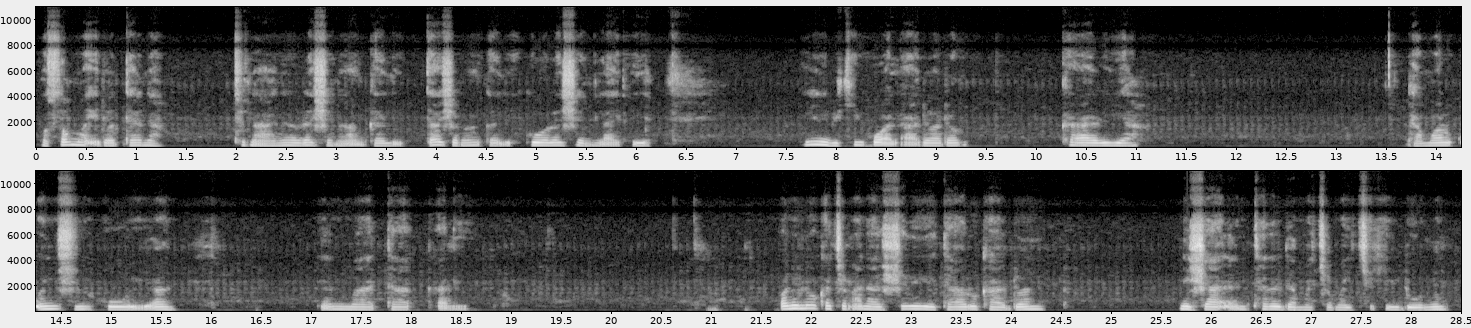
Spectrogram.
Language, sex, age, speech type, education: Hausa, female, 30-45, spontaneous, tertiary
